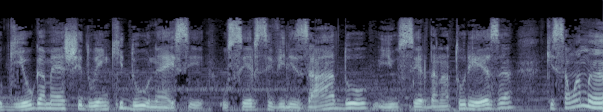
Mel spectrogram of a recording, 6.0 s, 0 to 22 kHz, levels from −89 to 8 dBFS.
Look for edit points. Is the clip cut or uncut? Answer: uncut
